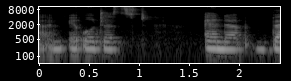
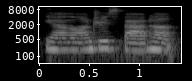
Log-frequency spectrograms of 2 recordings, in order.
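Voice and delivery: usual speaking voice

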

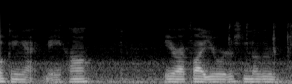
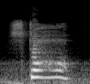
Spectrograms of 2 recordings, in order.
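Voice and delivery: much higher, loud stop cry; loud shout; 13 semitones higher, 9 dB louder than usual. Acted. Character yelling at Michael to stop, loud shout. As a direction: yell to halt them.

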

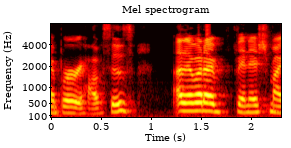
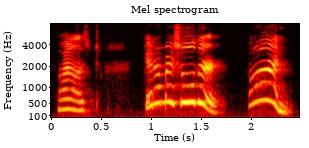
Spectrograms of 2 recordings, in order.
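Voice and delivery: excited pet call; 12 semitones higher than usual. Real, not acted. Calling parrot to shoulder.

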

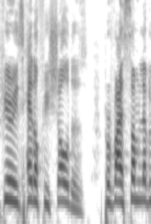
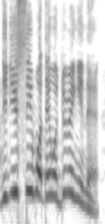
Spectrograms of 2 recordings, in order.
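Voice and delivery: ordinary talk

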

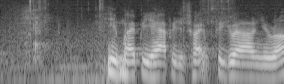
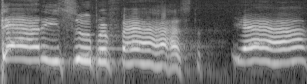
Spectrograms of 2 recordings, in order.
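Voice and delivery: excited; 10 semitones higher, 3 dB louder, much slower than usual. Acted. Echoing child, slow and high.

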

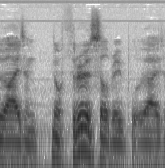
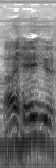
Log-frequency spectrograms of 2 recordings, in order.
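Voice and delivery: mock outburst; 10 semitones higher, 11 dB louder than usual. Mock outburst at the chapter title.

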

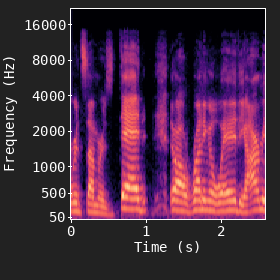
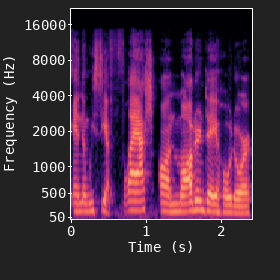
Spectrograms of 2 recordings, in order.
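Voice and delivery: ordinary talk

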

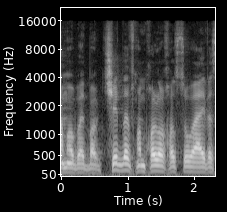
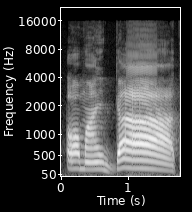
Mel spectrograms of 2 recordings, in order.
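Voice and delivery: long, high, loud drawn-out cry of shock; shocked yell; 9 semitones higher, 11 dB louder, much slower than usual. Retold or imitated. Wife opening the trunk and finding drums, long loud shocked yell. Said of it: "Why are you la-, yelling?".

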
